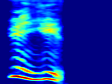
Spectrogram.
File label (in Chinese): "孕育", Chinese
